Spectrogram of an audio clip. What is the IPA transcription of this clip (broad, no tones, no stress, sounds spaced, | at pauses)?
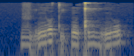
v ḭ ɲ o t̪ ḭ k͡p ũ ǃ i ɦ ṵ ɲ u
